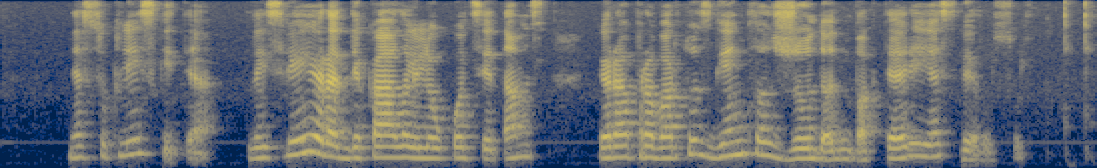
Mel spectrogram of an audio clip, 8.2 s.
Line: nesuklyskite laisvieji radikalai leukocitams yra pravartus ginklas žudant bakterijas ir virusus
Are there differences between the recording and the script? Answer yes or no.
yes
